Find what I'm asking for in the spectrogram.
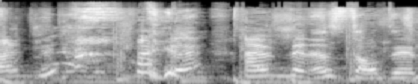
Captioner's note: manager steadily gasping with laughter in the background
